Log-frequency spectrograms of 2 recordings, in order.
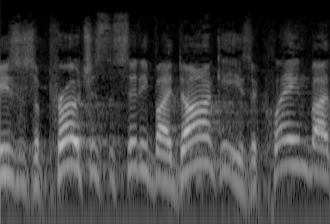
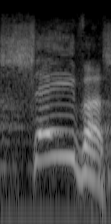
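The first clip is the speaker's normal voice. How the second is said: higher-pitched plea; crying out; 7 semitones higher than usual. Retold or imitated. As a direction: lightly imitate a crowd's cry. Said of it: "when the people cry out".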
